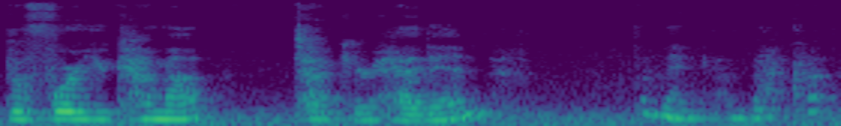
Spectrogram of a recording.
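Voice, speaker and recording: A woman leading a preschool yoga class, giving gentle, sing-song prompts to children. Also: a little high, moderate pace, a little hiss or hum. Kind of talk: guided kids' yoga instruction. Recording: echoey room, mic at a distance.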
